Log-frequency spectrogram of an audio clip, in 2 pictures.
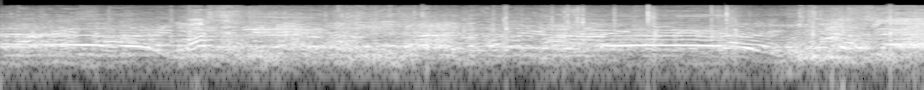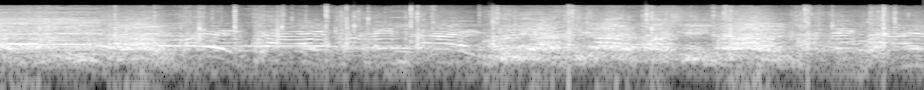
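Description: A crowd of young women and men chants in unison outdoors.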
